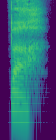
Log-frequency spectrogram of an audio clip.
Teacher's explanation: within the Germanic languages they just lost their aspiration or breathiness there was an aspirated B sound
